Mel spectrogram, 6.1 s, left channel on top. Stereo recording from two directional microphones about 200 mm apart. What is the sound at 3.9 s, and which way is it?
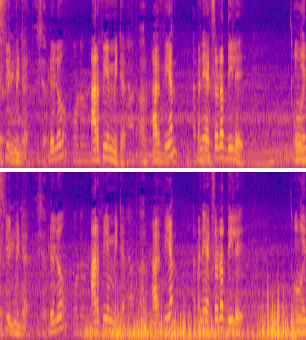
Speech, 15° right (ahead or behind).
